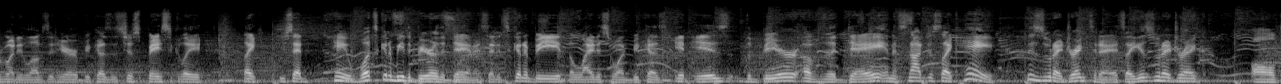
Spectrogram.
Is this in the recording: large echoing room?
no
